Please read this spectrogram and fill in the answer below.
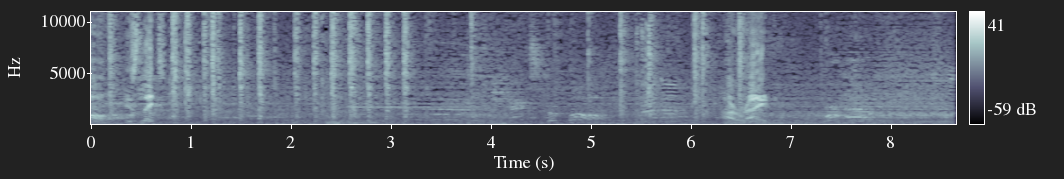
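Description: Star Trek pinball machine in play: its soundtrack music and electronic sweeping sound effects, over rapid clicks and knocks from the flippers, solenoids and ball.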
